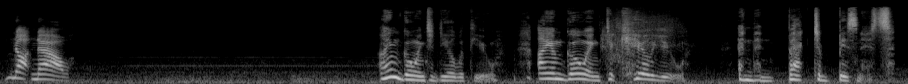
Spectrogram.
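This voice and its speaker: A woman's voice: mid-range voice, expressive, measured pace, a little hiss or hum, close to an everyday voice. A woman acting a young fallen Jedi who leads a cult in a video game, taunting, boastful and fanatical. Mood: menacing.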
